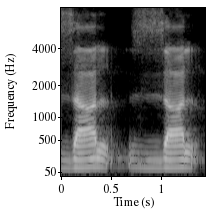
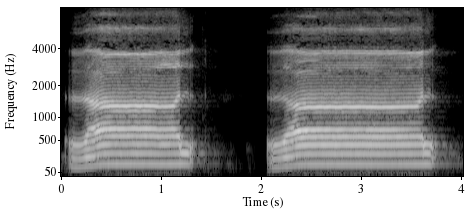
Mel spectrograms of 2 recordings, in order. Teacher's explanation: زبان کا سرا اور اوپر کے دانتوں کے اندرونی کنارے سے ادا ہوتا ہے، اب دانتوں کے اندرونی کنارے پر زبان کا سرا لگائیں گے تو یہاں پہ ذال ادا ہوگا اور یہاں پہ بھی سی ٹی کی آواز نہیں آئے گی، اگر کوئی اس کو پڑھے زال، زال تو یہ غلط ہو جائے گا، اس میں سیٹی کی آواز بالکل بھی نہیں آنی ہے.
